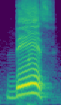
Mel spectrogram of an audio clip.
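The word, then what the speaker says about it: دیس: इसी तरीके से दूसरा वर्ड लेते हैं, दाल ये सीन, देश, देश, और इसका इंग्लिश मीनिंग होता है कंट्री, कंट्री, ठीक है।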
